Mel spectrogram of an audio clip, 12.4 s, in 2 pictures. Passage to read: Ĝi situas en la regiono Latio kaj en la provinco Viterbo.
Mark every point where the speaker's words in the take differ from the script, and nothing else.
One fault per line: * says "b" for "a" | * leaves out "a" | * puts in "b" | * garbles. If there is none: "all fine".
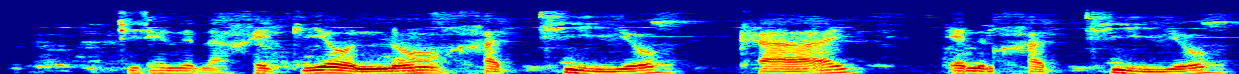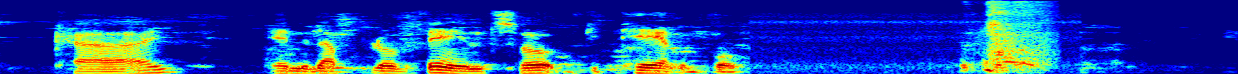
* leaves out "situas"
* puts in "Latio kaj en"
